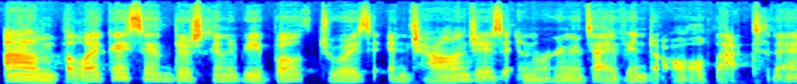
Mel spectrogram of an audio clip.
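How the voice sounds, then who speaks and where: The voice carries vocal fry. The sound is dry and close, with no echo. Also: woman. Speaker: podcast host. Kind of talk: casual monologue. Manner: not speaking loudly.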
